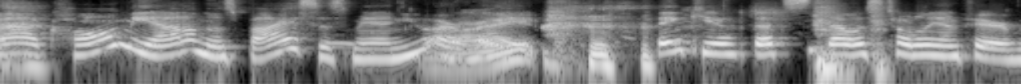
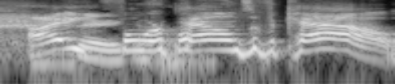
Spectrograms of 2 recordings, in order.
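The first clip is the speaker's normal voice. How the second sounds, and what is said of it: Put-on Southern redneck accent. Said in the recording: “Why did you turn into a redneck? ... it's a Southern accent that comes out”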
